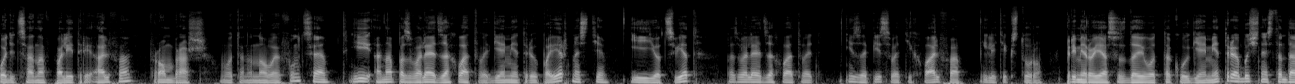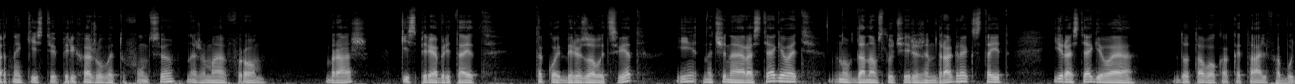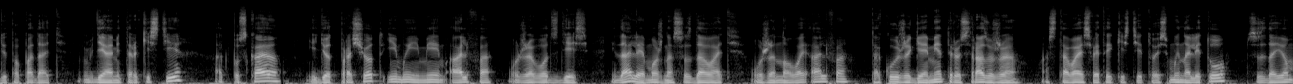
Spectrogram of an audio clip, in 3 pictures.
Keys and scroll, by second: 25.0 space.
